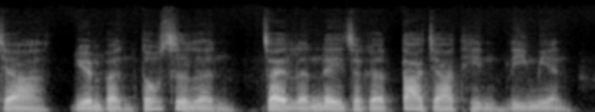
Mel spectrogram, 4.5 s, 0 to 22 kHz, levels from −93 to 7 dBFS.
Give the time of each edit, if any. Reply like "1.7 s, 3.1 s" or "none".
1.8 s

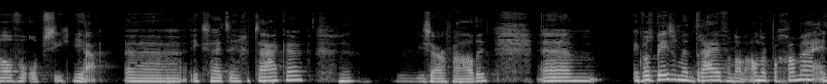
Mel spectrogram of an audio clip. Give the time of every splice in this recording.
none

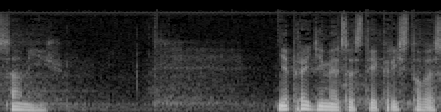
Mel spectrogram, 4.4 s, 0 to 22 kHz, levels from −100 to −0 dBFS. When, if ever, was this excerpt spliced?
3.4 s

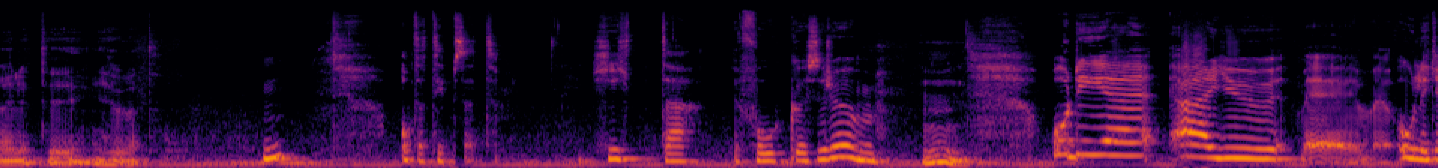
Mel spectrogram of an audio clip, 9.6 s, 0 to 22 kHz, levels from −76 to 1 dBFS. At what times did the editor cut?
2.8 s, 4.9 s

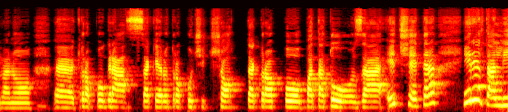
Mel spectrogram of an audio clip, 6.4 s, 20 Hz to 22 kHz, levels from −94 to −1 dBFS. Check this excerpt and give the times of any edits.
1.0 s, 3.2 s

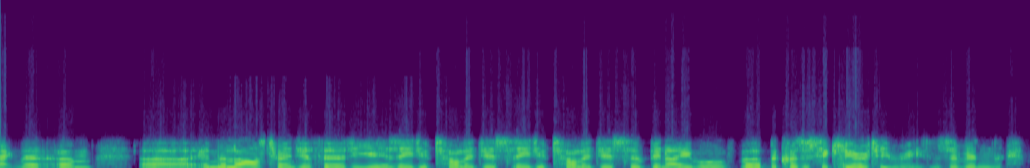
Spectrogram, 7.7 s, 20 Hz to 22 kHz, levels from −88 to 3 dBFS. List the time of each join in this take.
3.8 s

